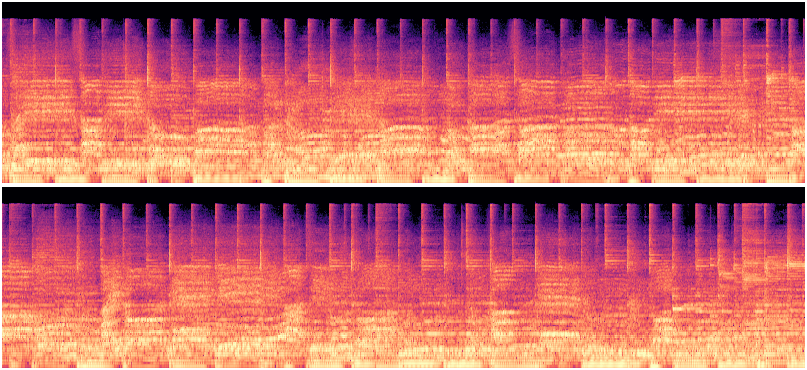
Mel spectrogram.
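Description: Mixed choir of women and men singing a gospel hymn together in full voice, with low notes in a steady rhythm underneath.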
